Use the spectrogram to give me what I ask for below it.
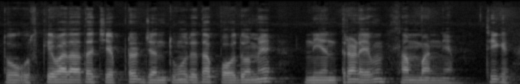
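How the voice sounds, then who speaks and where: An Indian male teacher explains a school syllabus to his students, checking in with them often in a plain, explanatory manner. His mid-range voice is clear, resonant and darkish, at a normal pace with little pitch movement.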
